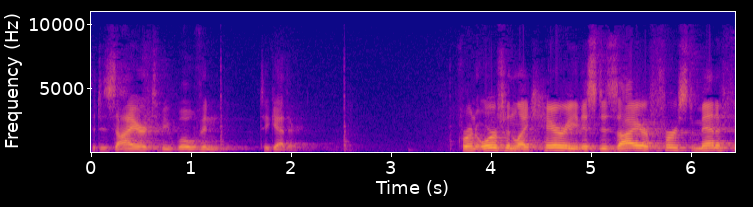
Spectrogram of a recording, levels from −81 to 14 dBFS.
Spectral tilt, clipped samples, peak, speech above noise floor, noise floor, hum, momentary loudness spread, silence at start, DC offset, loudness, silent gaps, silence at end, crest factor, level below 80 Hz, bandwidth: -5 dB/octave; under 0.1%; 0 dBFS; 43 dB; -57 dBFS; none; 13 LU; 0 s; under 0.1%; -14 LUFS; none; 0 s; 16 dB; -72 dBFS; 9.8 kHz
